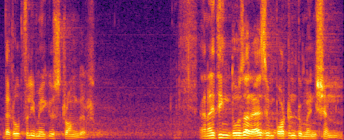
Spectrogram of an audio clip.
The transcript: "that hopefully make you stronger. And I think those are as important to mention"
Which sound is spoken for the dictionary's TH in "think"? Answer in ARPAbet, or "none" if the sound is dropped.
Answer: T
